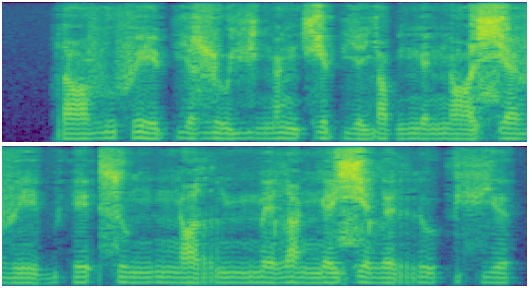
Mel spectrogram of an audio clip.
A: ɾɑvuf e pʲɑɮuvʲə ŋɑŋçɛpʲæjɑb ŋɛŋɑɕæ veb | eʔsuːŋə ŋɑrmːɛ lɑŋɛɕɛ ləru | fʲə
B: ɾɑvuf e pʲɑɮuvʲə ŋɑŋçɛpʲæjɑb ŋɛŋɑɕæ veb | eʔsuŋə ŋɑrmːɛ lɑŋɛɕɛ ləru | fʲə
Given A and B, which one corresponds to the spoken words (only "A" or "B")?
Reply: B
